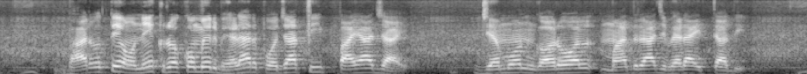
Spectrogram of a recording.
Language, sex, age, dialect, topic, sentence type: Bengali, male, 18-24, Western, agriculture, statement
